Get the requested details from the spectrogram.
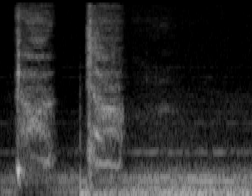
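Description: Two harsh, raspy coughs in quick succession, fairly loud, over a steady low rumbling background, as a man splutters after seawater gets into his nose while struggling in the sea.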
